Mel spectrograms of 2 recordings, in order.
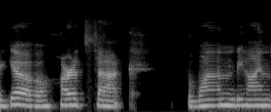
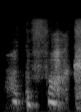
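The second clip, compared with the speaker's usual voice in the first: soft, higher mock disbelief; stunned realization; 9 semitones higher, 7 dB quieter than usual. Reliving a starstruck moment at dinner, hushed disbelief. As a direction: quietly voice a private moment of shock. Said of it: "just sit there and go".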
